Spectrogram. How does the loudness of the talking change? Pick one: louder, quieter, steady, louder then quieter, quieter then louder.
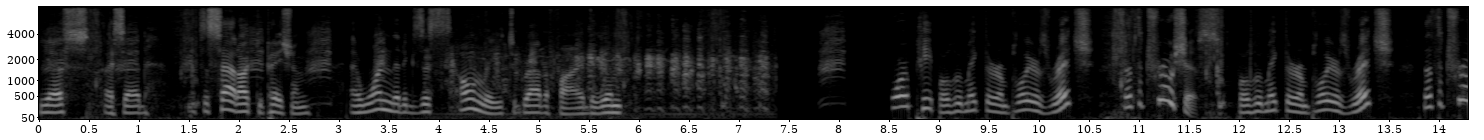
steady.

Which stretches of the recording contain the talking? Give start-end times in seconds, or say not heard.
0.0-5.8, 8.5-14.2.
